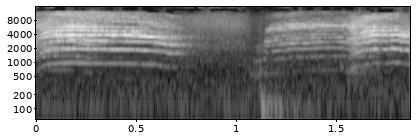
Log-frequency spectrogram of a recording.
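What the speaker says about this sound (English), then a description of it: "so don't mind the cats" Indoor cats meowing close by, two drawn-out cries separated by a short pause and a soft thump, loud and alone without talk.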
